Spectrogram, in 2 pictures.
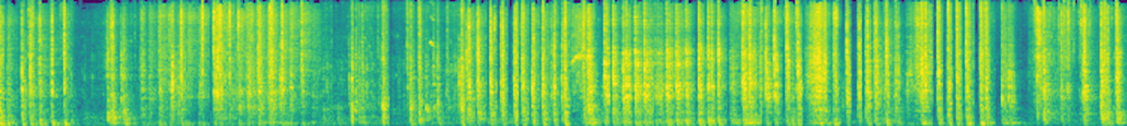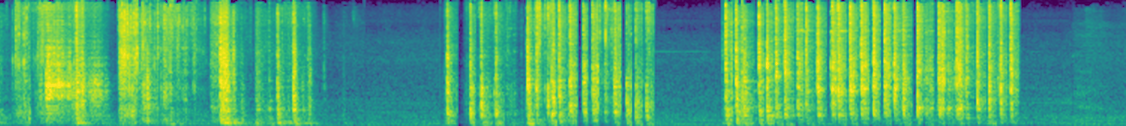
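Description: Plastic fridge bins and packaged food and drinks, such as milk cartons and yogurt cups, being handled and set in place: a dense, fast run of clacks, taps and knocks, with two short pauses in the second half.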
